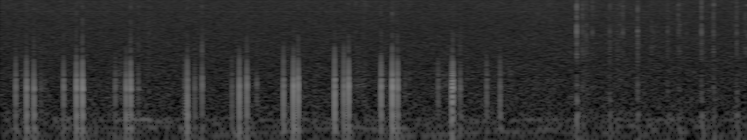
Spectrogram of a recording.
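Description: Fingertips tap the cover and edges of a solid, closed medium hardcover book with paper pages, a cardboard cover, a peacock-feather print and a price sticker, as it rests on and is held above a white duvet, with wired earphones lying nearby as the mic. Quick, irregular, dull knocks with very short decay come in close clusters over a soft low hiss. In the last couple of seconds they give way to fainter, brighter ticks.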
